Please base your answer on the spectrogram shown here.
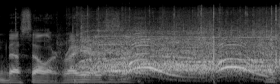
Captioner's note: cheers and applause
